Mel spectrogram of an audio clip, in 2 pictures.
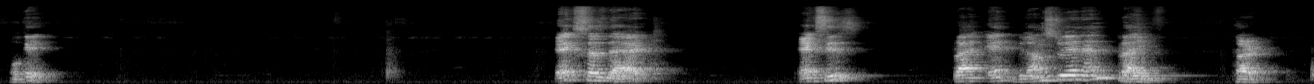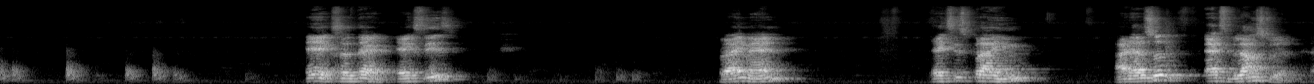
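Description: A man explains calmly in short bursts, close to a microphone, with pauses between phrases.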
